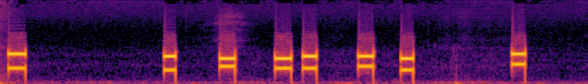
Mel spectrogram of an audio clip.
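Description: Eight short DTMF keypad beeps are pressed one at a time at an uneven pace, like a phone number being typed in. Each tone is clear and close, with near-silence between presses.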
